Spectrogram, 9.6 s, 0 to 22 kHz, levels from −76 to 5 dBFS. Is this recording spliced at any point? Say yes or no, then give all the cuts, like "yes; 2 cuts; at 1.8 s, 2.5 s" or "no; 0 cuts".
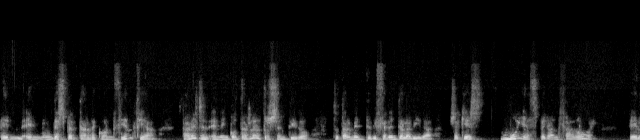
no; 0 cuts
